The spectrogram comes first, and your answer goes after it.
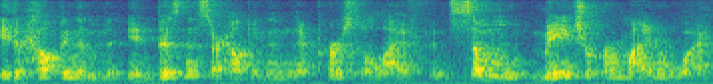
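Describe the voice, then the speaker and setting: A man rattles along at a very fast pace amid audible room echo and noticeable background noise. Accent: New York. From New York. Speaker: marketing consultant. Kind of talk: tutorial. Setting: recorded to camera. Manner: halting with frequent fillers and repeats.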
